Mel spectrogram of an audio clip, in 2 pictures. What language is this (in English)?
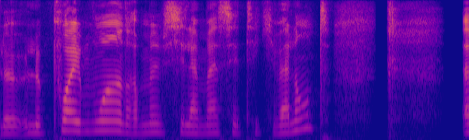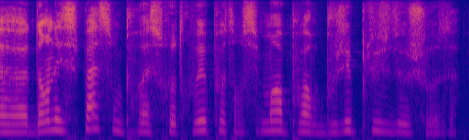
French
